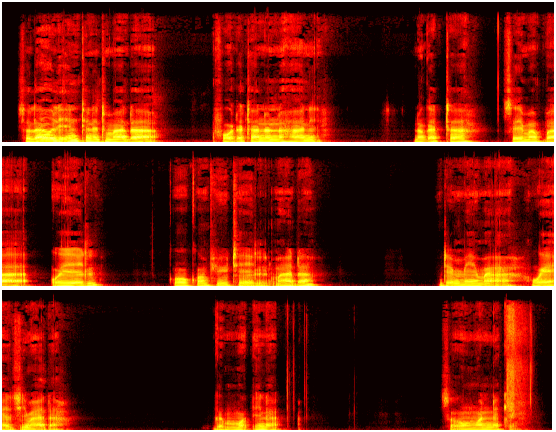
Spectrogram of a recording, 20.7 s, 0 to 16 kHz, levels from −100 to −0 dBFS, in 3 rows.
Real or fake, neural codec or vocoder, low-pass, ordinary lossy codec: real; none; 14.4 kHz; AAC, 64 kbps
